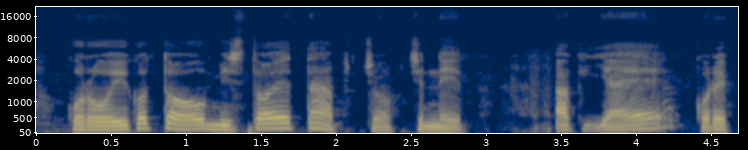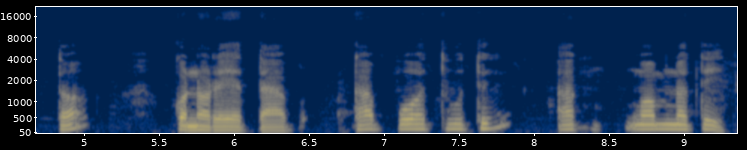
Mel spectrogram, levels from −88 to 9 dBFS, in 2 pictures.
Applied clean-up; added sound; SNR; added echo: none; none; none; none.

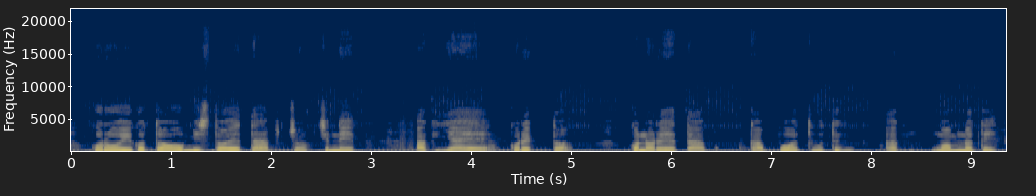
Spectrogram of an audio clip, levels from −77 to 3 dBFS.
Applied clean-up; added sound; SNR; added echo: none; Purr; 19 dB; none.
